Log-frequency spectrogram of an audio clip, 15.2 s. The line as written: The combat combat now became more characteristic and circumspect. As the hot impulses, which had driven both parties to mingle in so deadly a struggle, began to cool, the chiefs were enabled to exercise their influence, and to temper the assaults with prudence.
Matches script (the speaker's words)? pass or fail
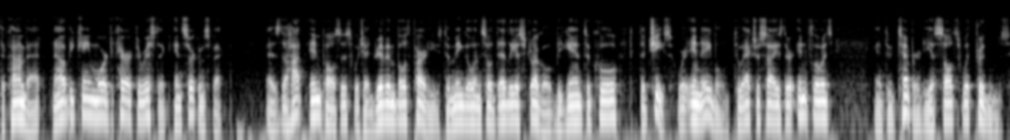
fail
